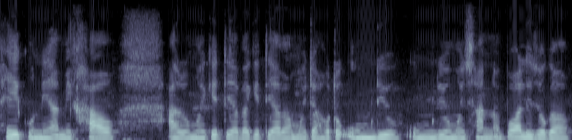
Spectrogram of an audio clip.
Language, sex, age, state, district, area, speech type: Assamese, female, 45-60, Assam, Goalpara, urban, spontaneous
